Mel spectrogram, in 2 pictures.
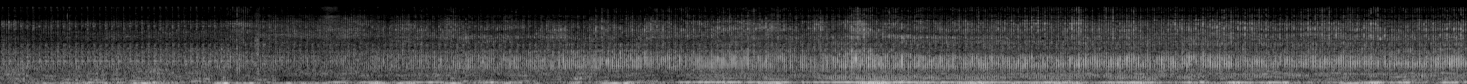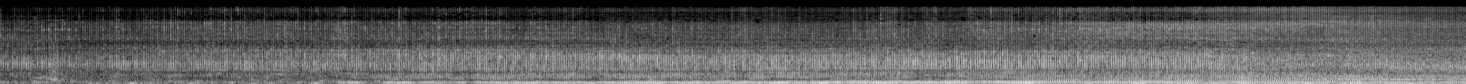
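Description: Powertrac Euro 50 tractor's diesel engine running steadily under load while pulling a 16-disc harrow through ploughed soil, growing louder as the tractor comes closer.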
